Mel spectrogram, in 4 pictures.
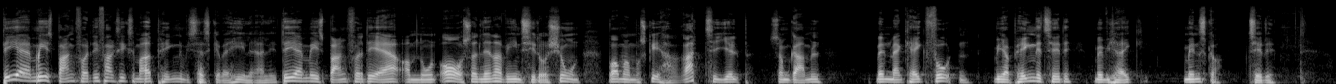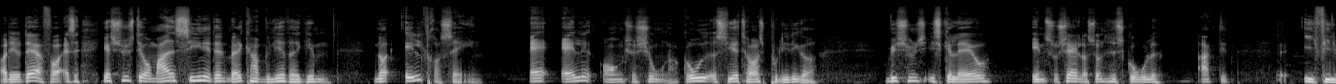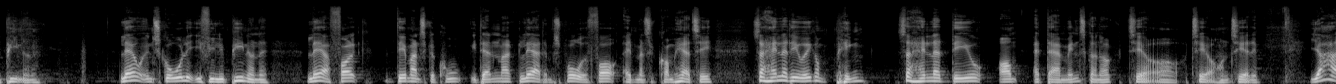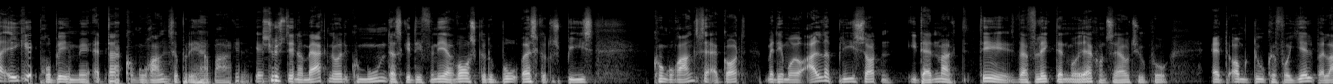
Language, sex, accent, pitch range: Danish, male, native, 110-135 Hz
